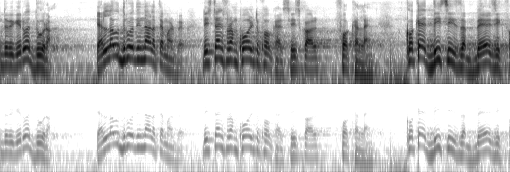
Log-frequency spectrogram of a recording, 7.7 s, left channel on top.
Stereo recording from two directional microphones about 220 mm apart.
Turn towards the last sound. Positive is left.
turn(degrees=15)  # may be behind; listen again after turning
